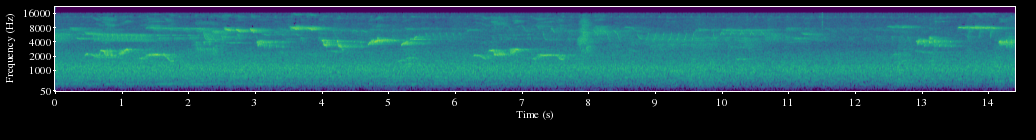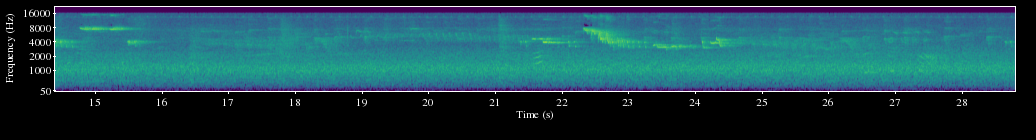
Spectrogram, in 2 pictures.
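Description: Several songbirds singing in short chirps and trills over a steady rushing background noise; the birds are busiest near the start and again about three quarters of the way through.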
